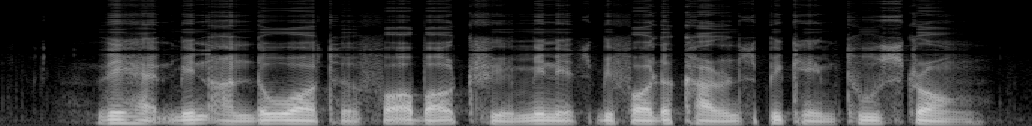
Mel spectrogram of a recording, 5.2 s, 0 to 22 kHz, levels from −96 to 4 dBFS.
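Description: Throughout the speech, imaging from linear upsampling is audible. The rate appears to have been raised from 8 kHz to 44.1 kHz by straight-line interpolation. The top of the band is dulled, and a mirrored copy between 4 kHz and 8 kHz, roughly 30 dB down, adds a faint metallic shimmer to sibilants.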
